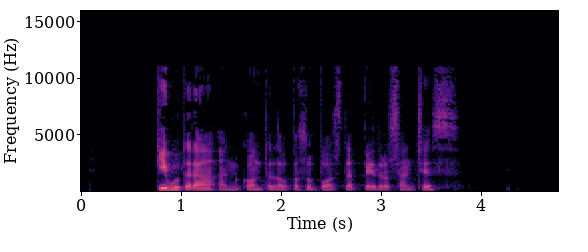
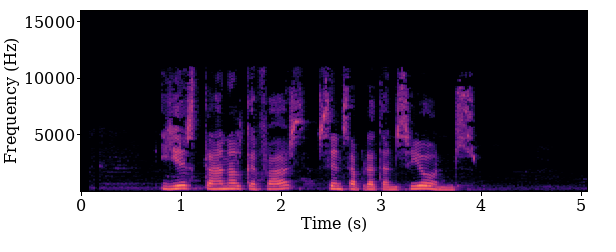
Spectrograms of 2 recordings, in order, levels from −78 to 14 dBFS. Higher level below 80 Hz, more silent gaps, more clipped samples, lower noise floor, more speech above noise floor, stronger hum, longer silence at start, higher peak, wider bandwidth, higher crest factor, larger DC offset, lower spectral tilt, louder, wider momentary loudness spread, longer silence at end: about the same, -76 dBFS vs -72 dBFS; neither; neither; first, -76 dBFS vs -61 dBFS; first, 48 dB vs 41 dB; neither; about the same, 0.75 s vs 0.8 s; about the same, -2 dBFS vs -4 dBFS; about the same, 11.5 kHz vs 11.5 kHz; first, 28 dB vs 18 dB; neither; about the same, -4 dB/octave vs -3.5 dB/octave; second, -27 LUFS vs -20 LUFS; first, 15 LU vs 11 LU; about the same, 1.05 s vs 1.15 s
